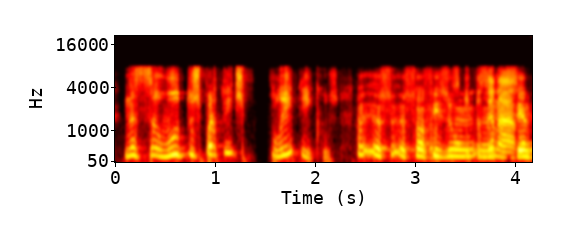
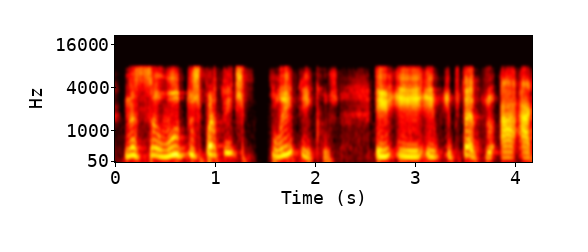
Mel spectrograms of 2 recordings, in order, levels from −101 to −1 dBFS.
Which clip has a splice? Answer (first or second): first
